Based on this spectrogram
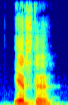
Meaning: first
- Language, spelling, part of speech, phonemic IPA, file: Afrikaans, eerste, adjective, /ˈɪərstə/, LL-Q14196 (afr)-eerste.wav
